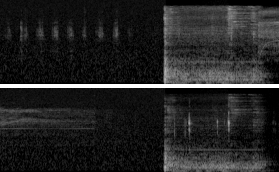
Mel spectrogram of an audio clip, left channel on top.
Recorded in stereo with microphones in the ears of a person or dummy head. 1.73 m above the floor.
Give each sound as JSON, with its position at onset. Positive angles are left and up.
{"t": 1.6, "sound": "keys jangling", "side_deg": 45, "distance_m": 1.7}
